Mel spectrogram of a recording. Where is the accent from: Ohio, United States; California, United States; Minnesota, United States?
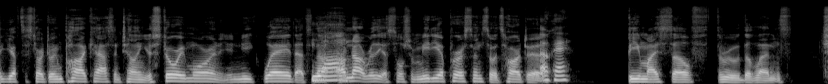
California, United States; also born or lived in Englewood, New Jersey; And then moved out here when I was about 5 or 6 and then grew up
